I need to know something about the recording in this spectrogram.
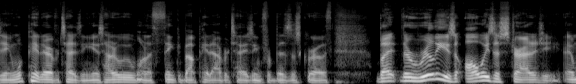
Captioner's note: none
